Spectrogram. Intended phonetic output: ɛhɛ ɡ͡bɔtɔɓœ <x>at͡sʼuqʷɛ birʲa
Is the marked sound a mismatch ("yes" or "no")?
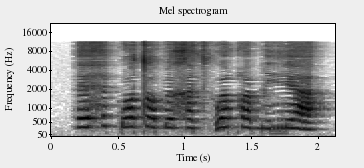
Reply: no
